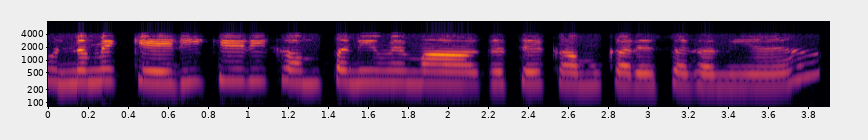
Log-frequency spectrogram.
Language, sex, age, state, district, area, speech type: Sindhi, female, 45-60, Maharashtra, Mumbai Suburban, urban, conversation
